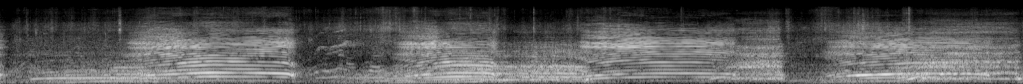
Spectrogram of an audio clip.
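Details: Cow at a cattle market in Warujayeng, Nganjuk, East Java, Indonesia, among breeding cows brought with their calves: four loud, rich moos in a row, each lasting about two seconds with short pauses between, and faint background murmur.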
